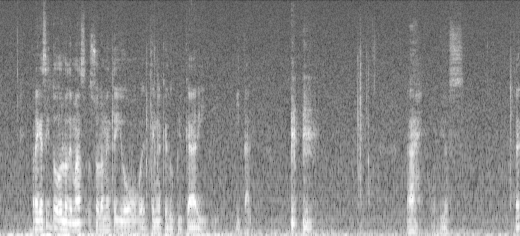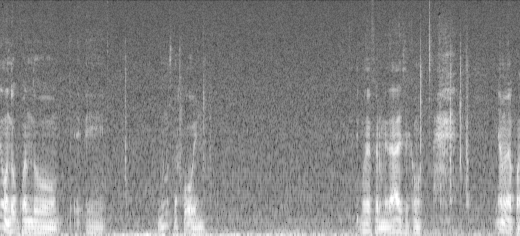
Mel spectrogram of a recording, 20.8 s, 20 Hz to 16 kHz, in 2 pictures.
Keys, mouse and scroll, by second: 0.0-0.4 ctrl+scroll down 2, 0.9-1.2 ctrl+scroll down 2, 1.2 ctrl+click, 2.3 ctrl+scroll down 2, 3.2 alt+Tab, 7.4 alt+Tab, 9.7 click, 10.6 shift+click, 11.7 shift+click, 13.2 shift+middle click, 14.5 ctrl+d, 15.7-18.7 ctrl+drag, 18.9 ctrl+shift+click, 19.5 ctrl+shift+a.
